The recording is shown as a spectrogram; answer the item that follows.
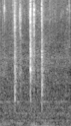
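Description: A few quick taps on a computer keyboard while typing a date, light and close, spread over a second and a half in near silence.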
